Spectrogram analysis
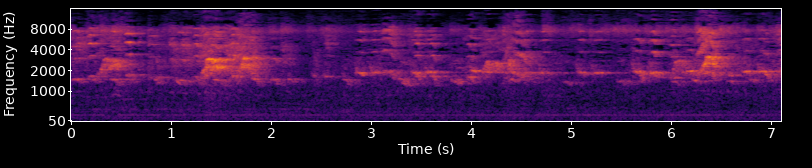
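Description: Zebra finches give harsh, nasal squawking calls in uneven bursts, with a faint steady hum underneath.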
